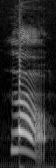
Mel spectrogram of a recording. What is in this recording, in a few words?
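"lao", Mandarin Chinese, fourth tone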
